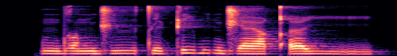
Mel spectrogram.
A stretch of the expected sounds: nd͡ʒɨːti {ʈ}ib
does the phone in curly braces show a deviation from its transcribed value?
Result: no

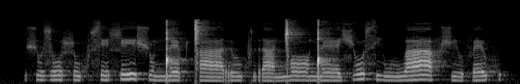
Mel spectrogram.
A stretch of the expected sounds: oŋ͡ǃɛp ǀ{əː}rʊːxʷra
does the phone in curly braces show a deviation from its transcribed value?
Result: yes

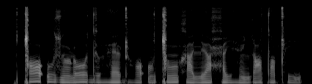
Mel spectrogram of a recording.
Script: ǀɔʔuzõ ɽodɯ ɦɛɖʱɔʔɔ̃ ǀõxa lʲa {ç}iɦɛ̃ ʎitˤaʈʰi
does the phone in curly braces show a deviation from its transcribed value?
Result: yes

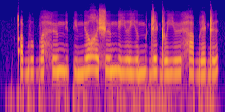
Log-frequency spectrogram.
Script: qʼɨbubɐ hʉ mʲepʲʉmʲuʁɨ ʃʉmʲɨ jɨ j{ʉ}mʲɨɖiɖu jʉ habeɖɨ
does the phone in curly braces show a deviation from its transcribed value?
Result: yes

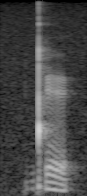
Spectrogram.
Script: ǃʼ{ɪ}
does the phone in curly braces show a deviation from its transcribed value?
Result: no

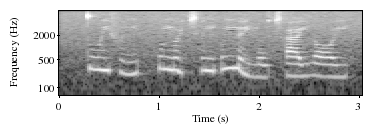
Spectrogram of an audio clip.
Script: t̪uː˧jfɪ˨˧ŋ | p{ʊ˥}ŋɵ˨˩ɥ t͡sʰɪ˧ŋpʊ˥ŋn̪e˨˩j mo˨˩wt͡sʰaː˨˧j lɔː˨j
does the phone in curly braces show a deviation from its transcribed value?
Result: no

